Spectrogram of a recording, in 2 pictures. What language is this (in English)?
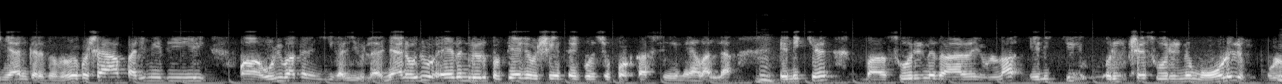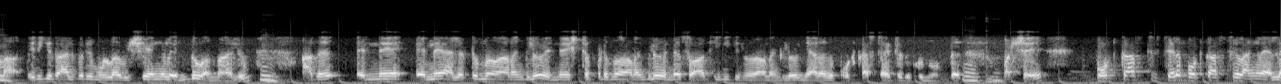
Malayalam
